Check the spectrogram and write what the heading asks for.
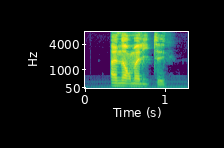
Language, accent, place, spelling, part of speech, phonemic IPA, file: French, France, Lyon, anormalité, noun, /a.nɔʁ.ma.li.te/, LL-Q150 (fra)-anormalité.wav
- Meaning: abnormality (state of being abnormal)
